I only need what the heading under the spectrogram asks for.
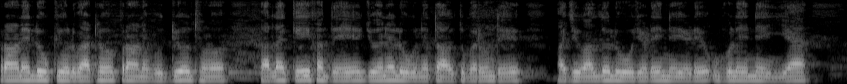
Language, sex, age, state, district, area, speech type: Dogri, male, 18-30, Jammu and Kashmir, Samba, rural, spontaneous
